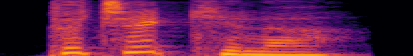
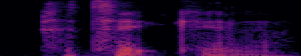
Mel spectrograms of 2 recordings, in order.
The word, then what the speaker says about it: particular: particular sound so we're not really saying an R and we're not sort of saying an E maybe an A I should say. So it makes a particular a particular sound. So I'm being funny really. It makes a very certain sound sort of thing. Um and it's this sort of uh uh sound I would I would suggest.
